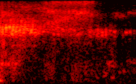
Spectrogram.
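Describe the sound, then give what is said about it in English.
A steady, rumbling purr from Double Chocolate, a cat, running continuously for about a second and a half, fairly quiet and slightly thin in tone, with no voices over it. “Yeah, he gets the purr.”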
